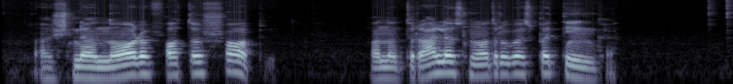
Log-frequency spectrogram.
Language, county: Lithuanian, Vilnius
